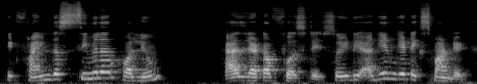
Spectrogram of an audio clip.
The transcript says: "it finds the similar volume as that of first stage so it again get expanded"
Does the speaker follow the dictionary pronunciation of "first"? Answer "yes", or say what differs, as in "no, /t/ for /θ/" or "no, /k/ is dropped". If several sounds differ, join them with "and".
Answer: no, /s/ is dropped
